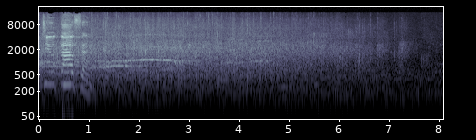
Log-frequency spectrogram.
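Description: An audience applauds and cheers in a large hall, then fades.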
